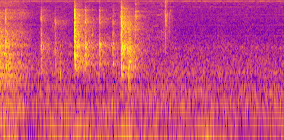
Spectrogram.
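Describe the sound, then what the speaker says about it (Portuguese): A password being typed on a computer keyboard, with soft, quiet key taps in a short irregular run, faint behind a steady background hum. "Vou digitar minha senha aqui."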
